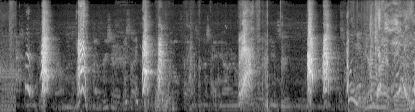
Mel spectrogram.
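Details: Puppies give short, sharp yapping barks in separated bursts, roughly five over eight seconds, with a person talking quietly between them and a busier stretch of mixed voices at the end.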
